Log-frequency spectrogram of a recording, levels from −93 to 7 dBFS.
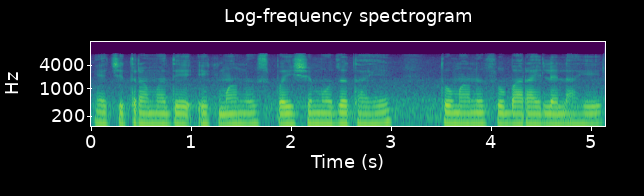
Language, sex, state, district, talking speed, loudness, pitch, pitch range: Marathi, male, Maharashtra, Aurangabad, 140 wpm, -17 LUFS, 120 Hz, 120-125 Hz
